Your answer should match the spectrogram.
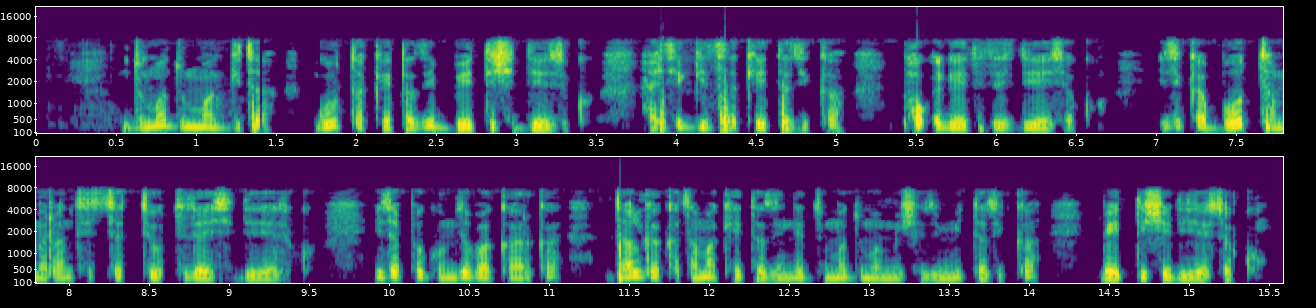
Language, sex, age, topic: Gamo, male, 25-35, government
